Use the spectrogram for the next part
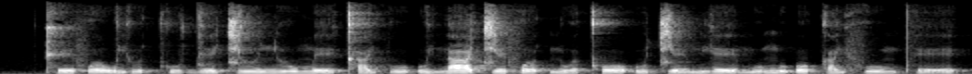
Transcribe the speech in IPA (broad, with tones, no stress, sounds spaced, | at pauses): kʰ eː˩˧ f ɤː˧˩ w j ɯː˧˩ t̚ k u˩ d eː˩˧ t͡ɕ ɯː˧ ɲ ɯː˧ w m eː˩˧ kʰ a˩ j p uː˧ ʔ u˩˧ j n aː˥˨ t͡ɕ e˧˥ f ɤː˧˩ t̚ n u˩˧ ə̯ kʰ oː˧˩ ʔ u˧ t͡ɕ eː˩˧ m j eː˧˩ m u˧˥ ŋ u˩˧ ʔ oː˥˨ k a˩˧ j f uː˧ m pʰ eː˩˧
